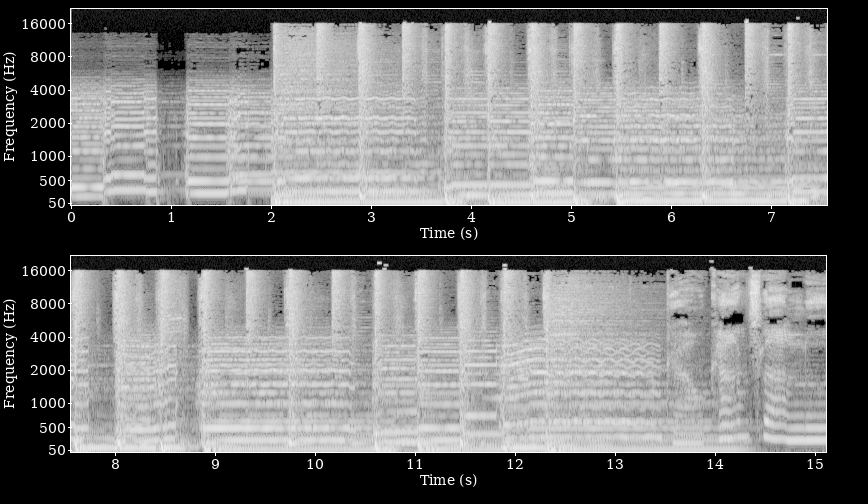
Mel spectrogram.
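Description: A pop song intro plays, opening with a brief soft passage before a full band with driving bass and bright, distorted guitar kicks in, loud and steady, with no singing yet.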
